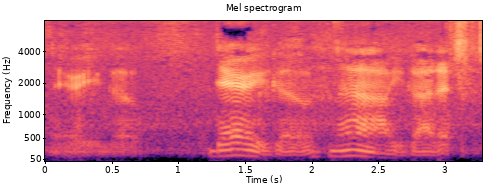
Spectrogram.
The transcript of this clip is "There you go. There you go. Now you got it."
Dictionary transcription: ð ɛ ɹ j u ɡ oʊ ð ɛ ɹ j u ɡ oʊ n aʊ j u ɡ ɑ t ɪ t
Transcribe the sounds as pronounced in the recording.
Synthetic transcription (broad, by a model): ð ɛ ɹ j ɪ ɡ oʊ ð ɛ ɹ j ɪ ɡ oʊ n aʊ j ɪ ɡ ɑ t ɪ t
